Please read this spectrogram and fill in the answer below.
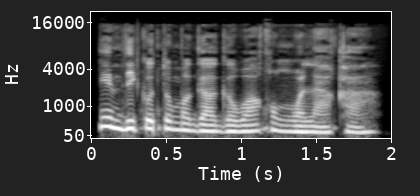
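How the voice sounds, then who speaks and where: A woman's voice: deep voice, animated, fast, warm tone, dry recording, studio quality. A woman voicing an intense, earnest young rich man, the hero of an audio love story. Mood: tender, grateful.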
